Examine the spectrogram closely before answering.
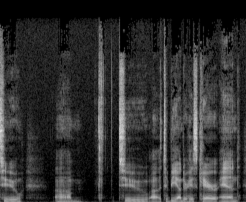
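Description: A man speaks in an energetic tone at a fairly low pitch. The room echo is audible. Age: 30s. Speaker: men's health coach and podcast host. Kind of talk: solo podcast monologue. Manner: energetic, motivational.

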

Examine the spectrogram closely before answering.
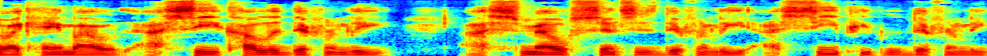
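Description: A man with an American accent speaks in a fairly low, dark and mellow voice, in a very clean recording with a silent background. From Washington DC area. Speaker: podcast host. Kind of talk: casual chat. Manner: casual, friendly.

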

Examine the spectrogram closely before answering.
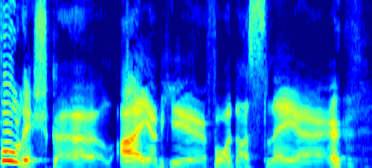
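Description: A booming, raspy put-on character voice at a middle pitch, delivered at a very slow pace. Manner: menacing, gloating.

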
